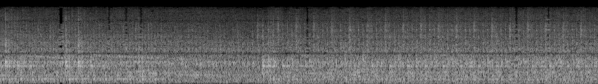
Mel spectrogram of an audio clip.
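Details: David Brown 1490 diesel tractor idling evenly on its first run after an engine rebuild: a faint knock mixed into the clatter. Owner suspects a fuel injection knock, unproven; injectors are being reconditioned.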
